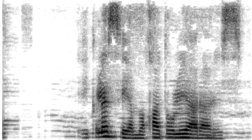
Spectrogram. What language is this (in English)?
Georgian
